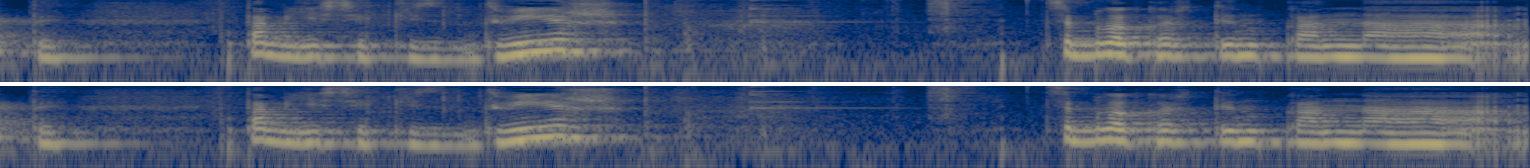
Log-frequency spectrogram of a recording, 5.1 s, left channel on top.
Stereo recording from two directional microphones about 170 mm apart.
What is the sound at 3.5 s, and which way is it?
A woman's voice, 25° left (ahead or behind).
